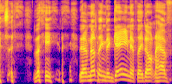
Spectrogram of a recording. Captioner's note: laughing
